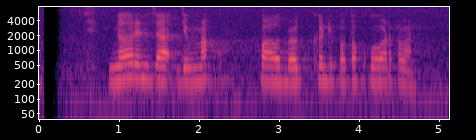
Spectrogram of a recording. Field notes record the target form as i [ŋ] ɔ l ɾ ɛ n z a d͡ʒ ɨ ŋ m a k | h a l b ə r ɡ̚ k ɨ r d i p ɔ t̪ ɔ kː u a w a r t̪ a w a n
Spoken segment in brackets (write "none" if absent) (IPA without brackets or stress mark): n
